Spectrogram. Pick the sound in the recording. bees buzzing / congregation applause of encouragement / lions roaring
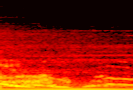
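lions roaring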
